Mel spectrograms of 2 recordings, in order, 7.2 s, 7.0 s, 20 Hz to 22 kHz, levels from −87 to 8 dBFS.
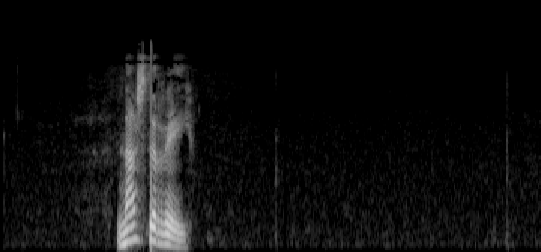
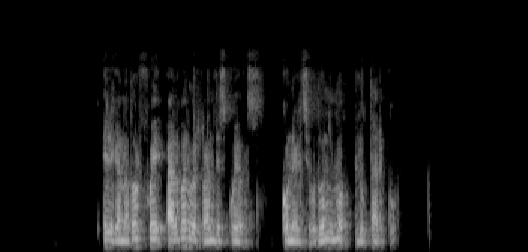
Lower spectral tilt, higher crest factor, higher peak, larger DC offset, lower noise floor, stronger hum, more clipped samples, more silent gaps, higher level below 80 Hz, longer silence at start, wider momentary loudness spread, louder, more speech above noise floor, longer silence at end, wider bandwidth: about the same, -5 dB/octave vs -6 dB/octave; about the same, 22 dB vs 24 dB; about the same, 0 dBFS vs -2 dBFS; neither; second, -70 dBFS vs under -90 dBFS; neither; neither; neither; first, -54 dBFS vs -78 dBFS; first, 1.55 s vs 1.4 s; first, 17 LU vs 13 LU; first, -15 LUFS vs -25 LUFS; second, 56 dB vs over 65 dB; first, 4.75 s vs 1.75 s; first, 11.5 kHz vs 9.6 kHz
